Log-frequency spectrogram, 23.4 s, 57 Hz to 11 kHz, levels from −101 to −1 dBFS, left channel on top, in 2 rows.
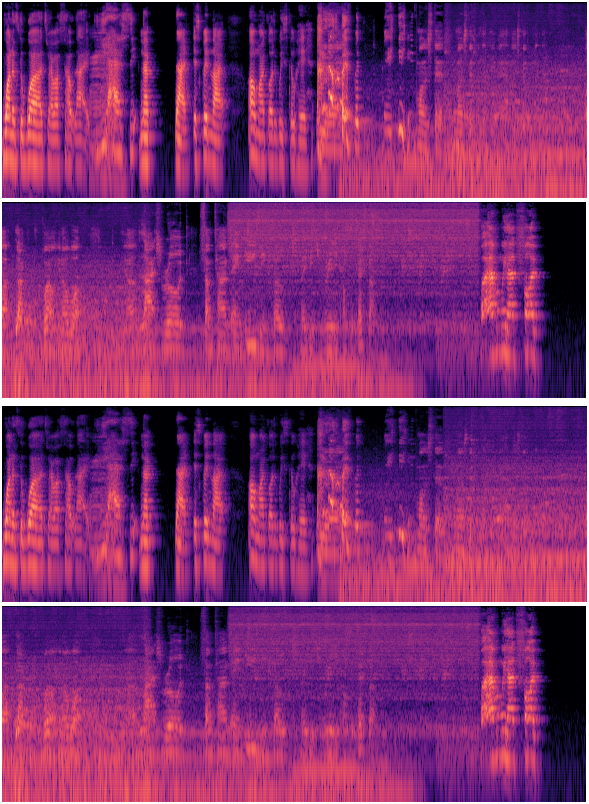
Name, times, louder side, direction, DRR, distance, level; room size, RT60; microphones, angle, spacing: voice 1, 0.0-2.9 3.5-4.4 4.9-7.1 7.6-8.2, left 6 dB, 75° left, 11 dB, 0.6 m, -29 dB
voice 2, 1.7-2.3 6.3-6.8 8.3-11.0 11.3-11.4 11.7-13.7 14.1-15.3 15.7-19.3, left 2 dB, 45° left, 8 dB, 1.0 m, -40 dB
sound 1, 6.7-20.1, right 1 dB, 25° right, 0.6 m, -45 dB
sound 2, 8.8-14.7, right 1 dB, 55° right, 2.0 m, -41 dB
sound 3, 16.2-21.3, left 4 dB, 25° left, 1.3 m, -43 dB
voice 3, 20.4-22.4, equal, 10° right, 4 dB, 1.1 m, -30 dB
8.4 x 4.8 x 4.0 m, 0.34 s
head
